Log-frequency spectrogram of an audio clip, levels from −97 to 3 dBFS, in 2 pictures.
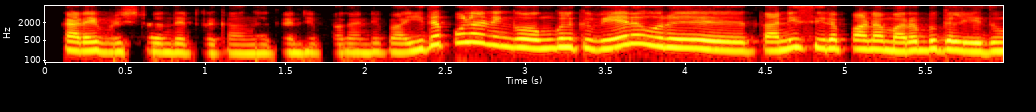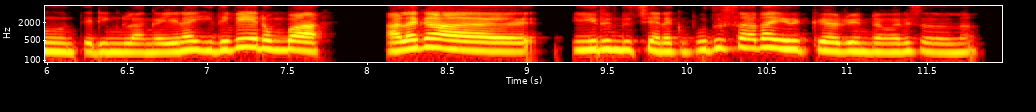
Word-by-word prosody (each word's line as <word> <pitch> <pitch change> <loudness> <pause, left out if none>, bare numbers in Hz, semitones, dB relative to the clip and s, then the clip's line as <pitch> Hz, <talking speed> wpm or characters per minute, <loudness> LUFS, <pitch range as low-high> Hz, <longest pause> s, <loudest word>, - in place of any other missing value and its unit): கடைபிடிச்சுட்டு 200 -2 -2
வந்துட்ருக்காங்க. 180 -1 -9 0.2
கண்டிப்பா 185 0 -10
கண்டிப்பா. 190 +1 -8
இத 340 - +2
போல 415 0 +2
நீங்க 295 -3 -1
உங்களுக்கு 270 0 0
வேற 330 +6 +4
ஒரு 280 -2 +3 0.5
தனி 220 +4 +1
சிறப்பான 250 -2 0
மரபுகள் 225 +2 +1
எதுவும் 200 -1 -3
தெரியுங்களாங்க? 190 0 -5
ஏன்னா 220 +3 0
இதுவே 230 +7 +1
ரொம்ப 235 0 0 0.6
அழகா 255 +5 +6 1.0
இருந்துச்சு. 230 -1 -3
எனக்கு 200 0 -6
புசுசா 260 +4 -3
தான் 270 - +4
இருக்கு. 230 -2 -2
அப்பிடீன்ற 200 -1 -3
மாரி 195 +1 -5
சொல்லலாம். 190 +1 -8
220 Hz, 135 wpm, -23 LUFS, 195-250 Hz, 1.0 s, அழகா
